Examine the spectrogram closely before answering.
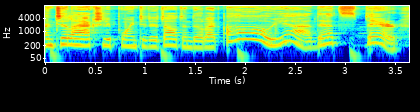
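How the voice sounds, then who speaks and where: A woman's fairly high voice with very wide pitch swings and a non-native accent, music in the background. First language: not English. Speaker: nail artist. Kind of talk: tutorial. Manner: halting, many fillers.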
